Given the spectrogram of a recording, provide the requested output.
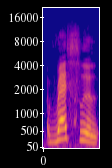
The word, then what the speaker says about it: wrestle: And number 4, we have wrestle. What is missing? What is silent? It is W. W is silent because from the word wrestle, it means we started from her, right?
